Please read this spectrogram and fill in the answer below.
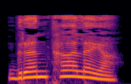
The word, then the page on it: ಗ್ರಂಥಾಲಯ: granthālaya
